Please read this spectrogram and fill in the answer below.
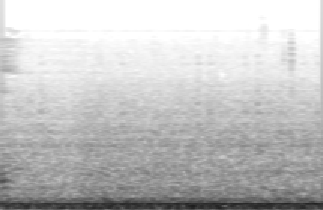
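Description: Car interior noise while driving on a highway: a steady low drone of engine and road noise heard from inside the cabin.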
